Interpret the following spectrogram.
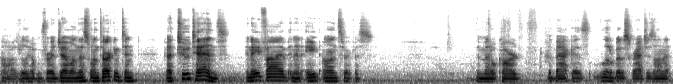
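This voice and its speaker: A man casually narrating as he reveals graded trading cards, reading out each grade in a low-key, unhurried way. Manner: slow, low-key commentary, grades read in a flat list. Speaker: card collector. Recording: audible background noise.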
